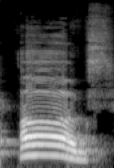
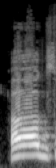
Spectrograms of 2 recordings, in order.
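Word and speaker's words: ergs: इसको बोलते हैं अर्ग्स। सर आर तो आया नहीं, आर साइलेंट है, सन्नाटो आर साइलेंट है, अर्ग्स बोलते हैं इसको।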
